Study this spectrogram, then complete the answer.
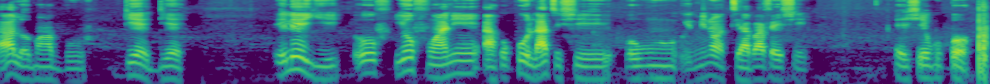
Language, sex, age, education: Yoruba, male, 30-45, tertiary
